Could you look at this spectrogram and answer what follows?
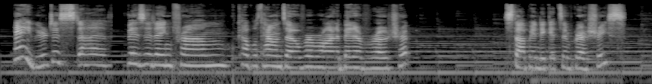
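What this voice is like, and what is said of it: Put-on American accent. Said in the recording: “in hopefully decently convincing American accent”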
